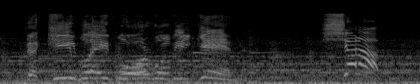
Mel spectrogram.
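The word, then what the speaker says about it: χ-blade: It's pronounced Keyblade. I know. But it's written as X-Blade, so... No, that is the Japanese letter key.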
